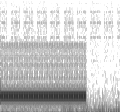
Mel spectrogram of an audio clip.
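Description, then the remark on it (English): A telephone is hung up: a steady, loud dial tone hums for about a second and a quarter, then cuts off abruptly with a click, leaving faint low background noise. “I'm hanging up the phone.”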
